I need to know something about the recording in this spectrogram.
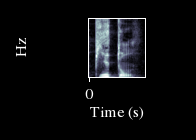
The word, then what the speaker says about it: piétons: Un passage pour piétons. Un passage pour piétons. Final S here, not pronounced, and then final not pronounced.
